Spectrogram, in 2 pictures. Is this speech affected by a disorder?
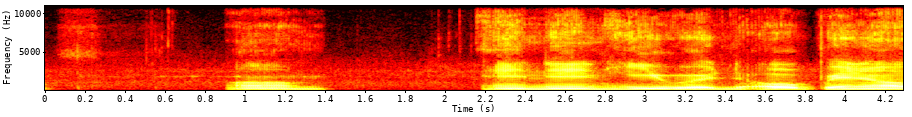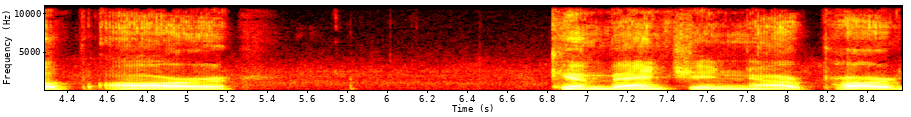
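Yes: ALS; losing ability to talk and swallow.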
